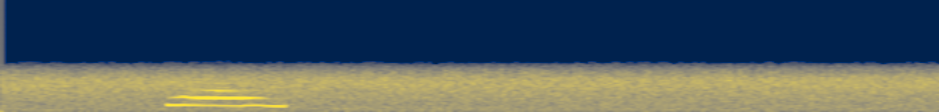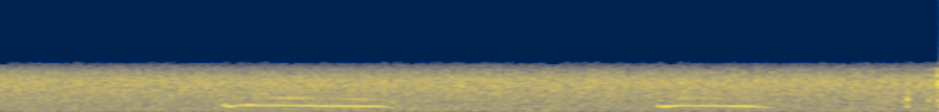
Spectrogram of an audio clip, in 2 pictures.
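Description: A kitten meows several times.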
